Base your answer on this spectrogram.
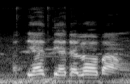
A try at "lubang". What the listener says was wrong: Hati ada lubang, bukan lobang. Lubang.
